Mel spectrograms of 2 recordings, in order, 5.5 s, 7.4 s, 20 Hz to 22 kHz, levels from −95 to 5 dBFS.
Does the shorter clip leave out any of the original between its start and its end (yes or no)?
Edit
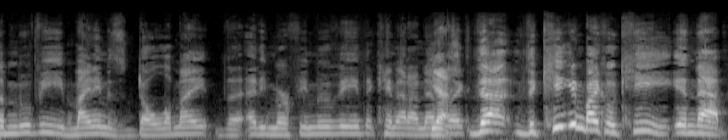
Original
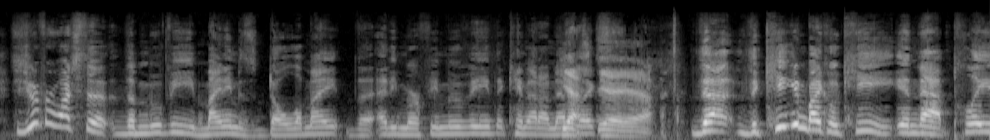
yes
